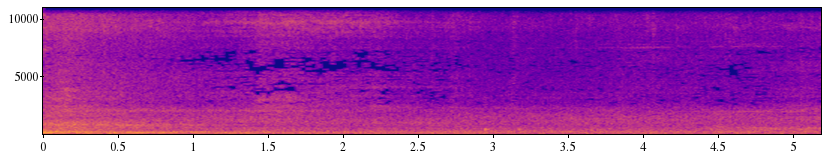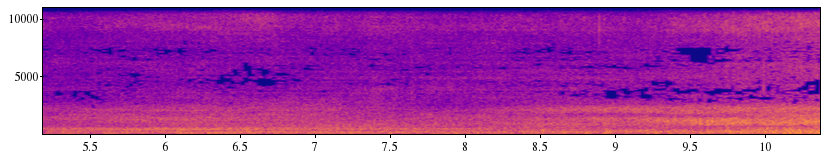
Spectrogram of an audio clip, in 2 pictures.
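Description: Road traffic passing close by on a multi-lane street: steady tyre and engine noise, easing off in the middle and swelling again near the end as another vehicle approaches.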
